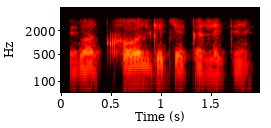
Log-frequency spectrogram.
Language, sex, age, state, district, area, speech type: Urdu, male, 18-30, Bihar, Supaul, rural, conversation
